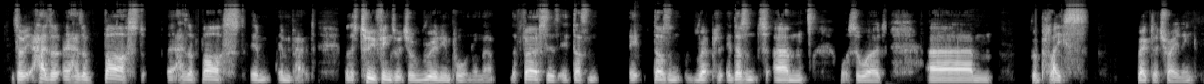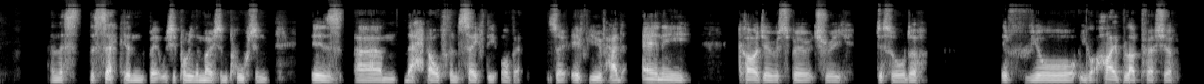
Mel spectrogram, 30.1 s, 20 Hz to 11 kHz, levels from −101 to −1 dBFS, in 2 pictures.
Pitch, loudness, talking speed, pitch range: 95 Hz, -23 LUFS, 150 wpm, 90-105 Hz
